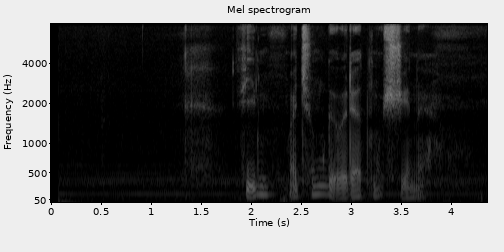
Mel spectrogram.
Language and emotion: Russian, sad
